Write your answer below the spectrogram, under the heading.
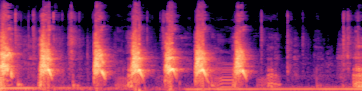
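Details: Angry indoor barking from a Chiweenie, a Miniature Dachshund and Chihuahua mix female, in a standoff with an older Miniature Dachshund; seven sharp barks come in a fast uneven series over about three seconds, then a low hum.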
